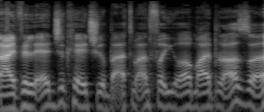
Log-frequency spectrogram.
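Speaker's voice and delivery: famous documentary narrator voice. Describing how a show's Joker talks, doing a Werner Herzog voice. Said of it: "he talks like Werner Herzog".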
